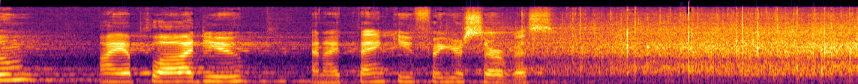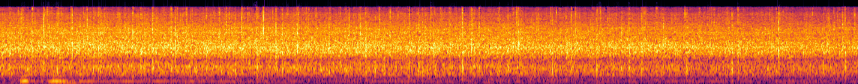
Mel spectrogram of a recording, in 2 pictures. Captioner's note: applause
